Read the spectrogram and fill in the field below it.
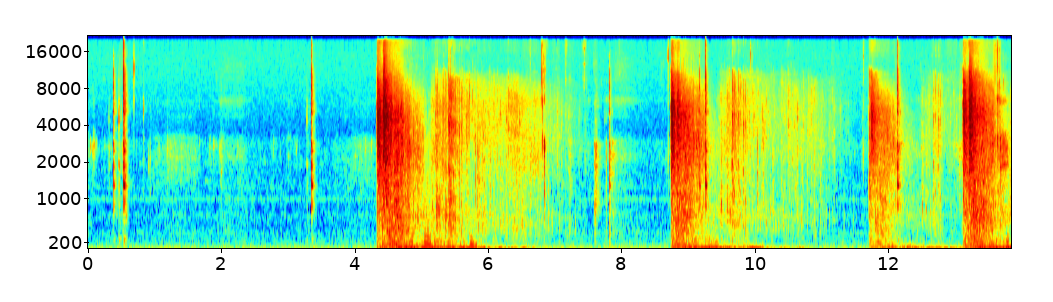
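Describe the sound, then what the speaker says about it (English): Rapid bursts of blasting erupt in loud clusters from a fully automatic TNT cannon in Minecraft 1.5, between quieter stretches of small clicks, repeating explosions rolling one after another. "it's a fully automatic cannon that shoots for 2 to 3 hours of real time without needing to reload"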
